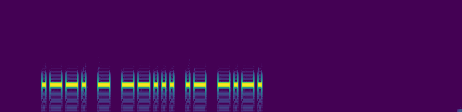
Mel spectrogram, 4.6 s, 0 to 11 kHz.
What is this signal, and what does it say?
Morse code, heard as a keyed tone, about 30 wpm, 700 Hz. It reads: PT7AC
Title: DXCC-100 Call Signs - 5 Characters - Repeated 3x - 30wpm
